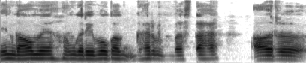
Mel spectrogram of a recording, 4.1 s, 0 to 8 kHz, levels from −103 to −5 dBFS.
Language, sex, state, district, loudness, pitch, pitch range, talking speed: Hindi, male, Jharkhand, Sahebganj, -17 LUFS, 145 Hz, 135-150 Hz, 160 wpm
